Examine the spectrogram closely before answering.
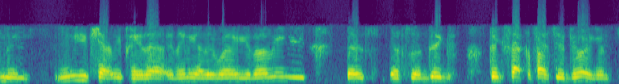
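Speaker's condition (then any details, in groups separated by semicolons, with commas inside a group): Cerebral palsy; present since birth; may sound drunk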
